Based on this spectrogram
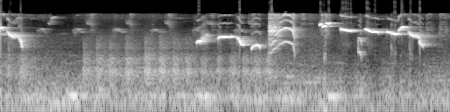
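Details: Oriental magpie-robin song used in training caged birds: a quiet opening with a faint hum, then bright whistles, sliding slurs and harsh arched notes in quick succession.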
